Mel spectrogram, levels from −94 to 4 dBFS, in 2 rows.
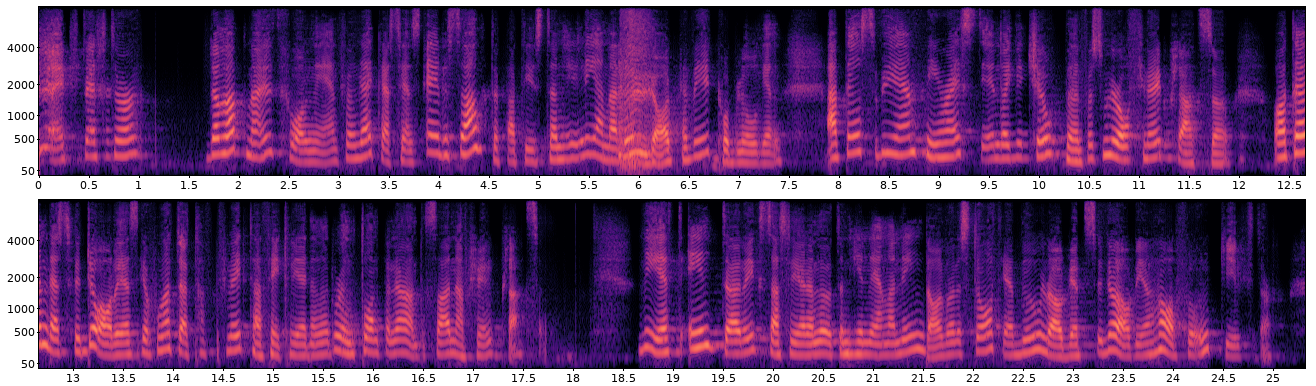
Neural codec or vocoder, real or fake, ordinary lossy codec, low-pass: codec, 16 kHz, 0.5 kbps, X-Codec, HuBERT features, trained on general audio; fake; none; none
